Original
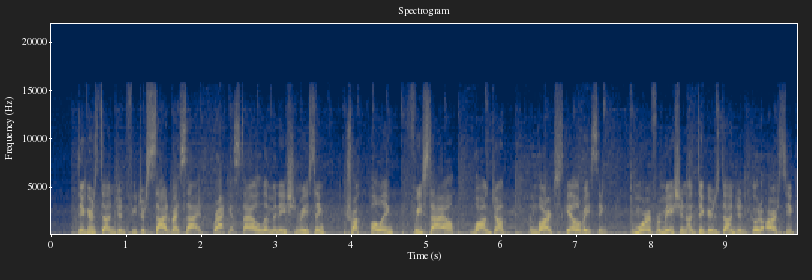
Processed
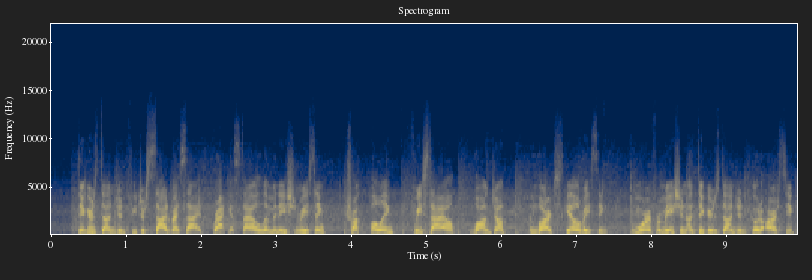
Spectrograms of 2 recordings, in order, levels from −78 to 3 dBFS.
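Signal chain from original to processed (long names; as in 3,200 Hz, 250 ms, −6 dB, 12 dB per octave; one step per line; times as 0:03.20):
Chebyshev band-pass filter 410–3,800 Hz, order 2
level +7.5 dB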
